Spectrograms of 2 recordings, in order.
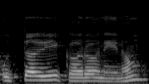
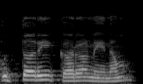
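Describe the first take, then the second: No difference in how they are said.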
